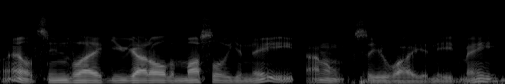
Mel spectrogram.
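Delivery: lightly voiced old Western cowboy, low and drawling; gruff cowboy NPC. Old cowboy tells the noisy party to pipe down, lightly voiced. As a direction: warn the rowdy newcomers off, a cowboy low and steady.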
